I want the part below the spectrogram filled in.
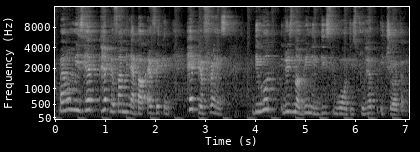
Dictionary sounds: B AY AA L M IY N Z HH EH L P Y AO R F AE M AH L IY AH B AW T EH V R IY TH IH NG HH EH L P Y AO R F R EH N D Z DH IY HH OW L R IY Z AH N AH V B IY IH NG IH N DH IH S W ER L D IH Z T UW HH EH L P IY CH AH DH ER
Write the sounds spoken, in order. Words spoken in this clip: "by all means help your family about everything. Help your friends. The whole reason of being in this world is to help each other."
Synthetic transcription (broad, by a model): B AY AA M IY N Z HH EH L P Y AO F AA M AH L IY AH B AW T EH V R IY TH IH NG HH EH L P Y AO F R EH N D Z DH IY HH OW L R IY Z AH N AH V B IY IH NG IH N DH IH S W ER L D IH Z T UW HH EH L P IY CH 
